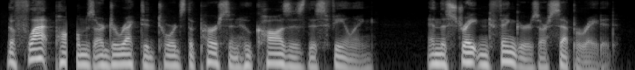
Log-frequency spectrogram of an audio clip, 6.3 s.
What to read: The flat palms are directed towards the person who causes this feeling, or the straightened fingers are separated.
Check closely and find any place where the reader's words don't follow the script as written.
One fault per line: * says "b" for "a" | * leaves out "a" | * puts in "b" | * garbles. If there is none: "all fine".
* says "and" for "or"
